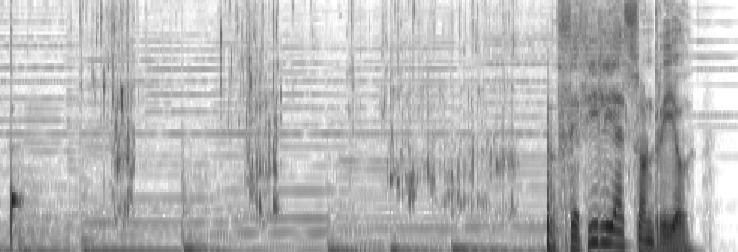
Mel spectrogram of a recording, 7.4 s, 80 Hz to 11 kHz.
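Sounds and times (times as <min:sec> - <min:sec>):
homemade sherry pouring into a glass: 0:00.8 - 0:01.4, 0:02.1 - 0:05.3
speech: 0:05.7 - 0:07.0.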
